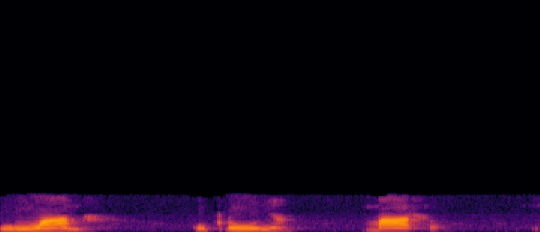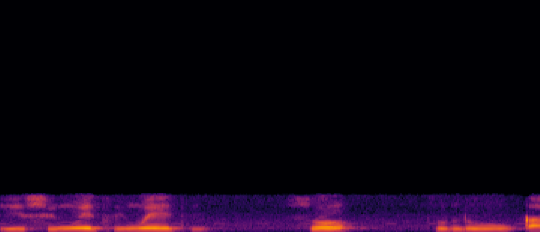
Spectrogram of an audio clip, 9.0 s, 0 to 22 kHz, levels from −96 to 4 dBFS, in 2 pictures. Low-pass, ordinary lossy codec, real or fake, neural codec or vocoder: 3.6 kHz; MP3, 24 kbps; real; none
